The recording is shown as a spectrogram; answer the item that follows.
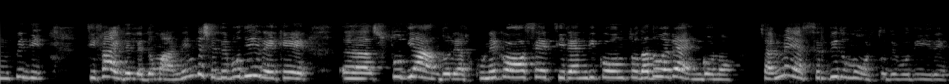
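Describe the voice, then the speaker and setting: A woman speaks in a high-pitched voice with ordinary pitch variation. The background is quiet. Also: moderate pace. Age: 30s. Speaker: online university student. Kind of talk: interview. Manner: halting. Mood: friendly, positive. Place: home room. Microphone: video call.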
